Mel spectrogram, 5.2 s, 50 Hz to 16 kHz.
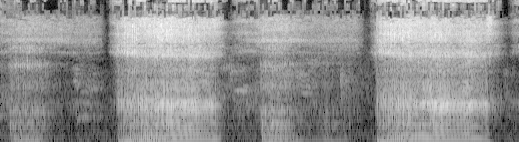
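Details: Real footage of intense snoring with breathing pauses (sleep apnea): loud, harsh, rattling snores on both inhaling and exhaling, about 23 breath sounds a minute, each ending abruptly.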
